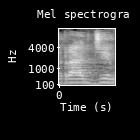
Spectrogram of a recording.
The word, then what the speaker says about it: राज्य: राज्य में रहते हैं और इसको जब हम बोलते तो अध ज का इस्तेमाल करते हैं क्योंकि उच्चारण में ज थोड़ा सा सुनाई देता है तो राज्य ज और य को एक साथ बोला जाता है और यह राज्य बन जाता है ठीक है आगे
